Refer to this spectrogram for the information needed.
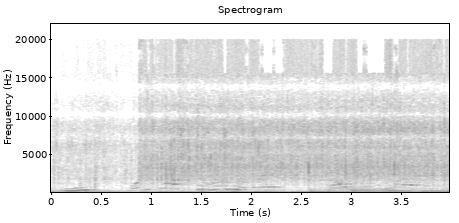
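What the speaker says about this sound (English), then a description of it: "get that going and sauteing in our grapeseed oil" Onions and leftover potatoes seasoned with salt sauté in grapeseed oil, giving a steady, soft sizzle with faint crackles, with low indistinct household noise beneath.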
